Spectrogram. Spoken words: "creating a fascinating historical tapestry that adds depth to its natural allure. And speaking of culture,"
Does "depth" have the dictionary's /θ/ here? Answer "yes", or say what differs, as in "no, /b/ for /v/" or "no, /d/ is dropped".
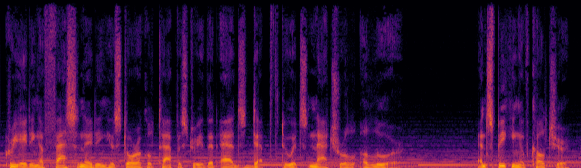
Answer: yes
